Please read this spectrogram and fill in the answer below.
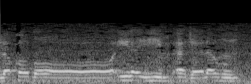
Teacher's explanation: فعالف هنا فقل أجل المرفوع بالنصب قملة أي قرأ ابن عامر بفتح القاف والضاد وقلب الياء ألفا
